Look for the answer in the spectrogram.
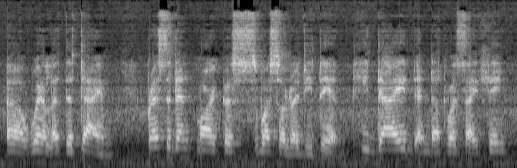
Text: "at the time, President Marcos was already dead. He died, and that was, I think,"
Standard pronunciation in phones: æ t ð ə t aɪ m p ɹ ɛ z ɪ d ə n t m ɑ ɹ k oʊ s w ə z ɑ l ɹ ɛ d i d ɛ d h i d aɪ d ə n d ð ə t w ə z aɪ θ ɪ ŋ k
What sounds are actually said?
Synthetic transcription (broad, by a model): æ t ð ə t aɪ m p ɹ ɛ s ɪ d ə n t m ɑ ɹ k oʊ s w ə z ɑ l ɹ ɛ d i d ɛ d h i d aɪ d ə n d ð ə t w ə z aɪ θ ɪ ŋ k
